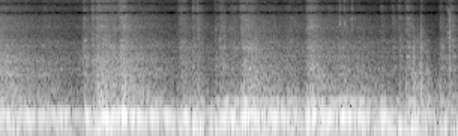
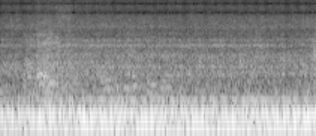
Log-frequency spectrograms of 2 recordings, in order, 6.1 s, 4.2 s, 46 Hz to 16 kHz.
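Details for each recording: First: Ford Mustang Mach 1, after fitting a bigger cranking coil: runs unevenly about six seconds, fades and dies. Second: Ford Mustang Mach 1 after replacing the overlong vacuum-advance screw that shorted out when warm: steady, even low rumble with no misses or hunting, idling smoothly, night-and-day better.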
